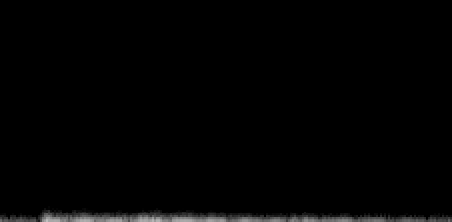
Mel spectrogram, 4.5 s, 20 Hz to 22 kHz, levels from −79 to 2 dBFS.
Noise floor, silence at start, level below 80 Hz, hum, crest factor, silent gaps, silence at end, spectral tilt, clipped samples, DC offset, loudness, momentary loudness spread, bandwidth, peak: -54 dBFS; 0 s; -36 dBFS; none; 18 dB; none; 0 s; -11 dB/octave; under 0.1%; under 0.1%; -39 LUFS; 19 LU; 0.2 kHz; -18 dBFS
